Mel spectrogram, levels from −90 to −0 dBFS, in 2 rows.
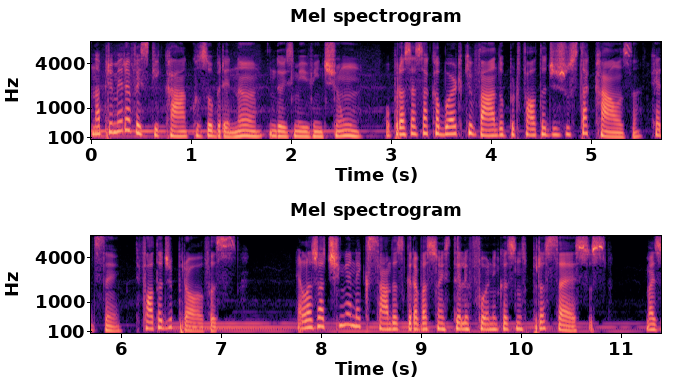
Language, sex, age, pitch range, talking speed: Portuguese, female, 20-39, 145-195 Hz, 175 wpm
